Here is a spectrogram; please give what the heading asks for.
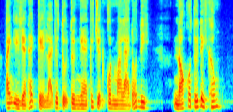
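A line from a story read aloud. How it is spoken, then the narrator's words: Trembling fearful pleading. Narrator (Vietnamese): Anh chàng nhát gan nhất vừa run rẩy vừa van lơn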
